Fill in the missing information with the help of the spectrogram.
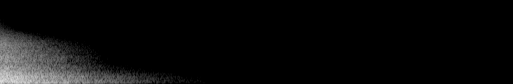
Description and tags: uncompressed cannon
A miniature cannon firing.
artillery, bang, bomb, boom, cannon, explosion, explosive, kaboom, pow, shot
